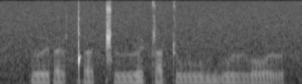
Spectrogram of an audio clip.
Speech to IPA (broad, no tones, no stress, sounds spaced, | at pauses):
p ɯː ɽ ɐ ɭ ǃ ɜ ǁ ɯː ʈ a ʈ uː ŋ uː ɭ l o ɭ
